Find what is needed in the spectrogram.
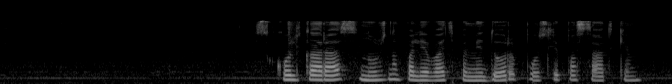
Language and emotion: Russian, neutral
